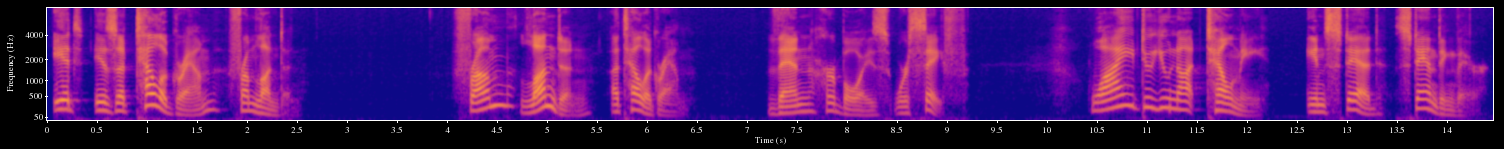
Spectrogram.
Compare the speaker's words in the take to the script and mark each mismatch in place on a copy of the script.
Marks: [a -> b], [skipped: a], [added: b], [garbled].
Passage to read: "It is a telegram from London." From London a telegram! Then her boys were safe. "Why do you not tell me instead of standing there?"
"It is a telegram from London." From London a telegram! Then her boys were safe. "Why do you not tell me instead [skipped: of] standing there?"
